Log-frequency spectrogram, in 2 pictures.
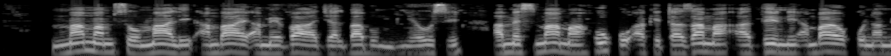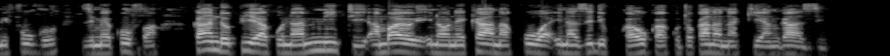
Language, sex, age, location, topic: Swahili, male, 18-24, Kisumu, health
